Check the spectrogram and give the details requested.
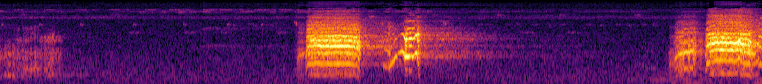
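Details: Red-and-green macaw calling with harsh, grating screeches, a long rasping squawk with a warbling tail, a pause of a few seconds, then another loud burst; faint background hiss.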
